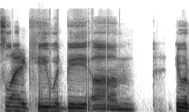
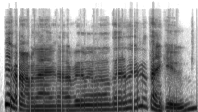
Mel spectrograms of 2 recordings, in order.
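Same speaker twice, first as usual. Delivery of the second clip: mumbled fairground PA announcement; garbled ride operator; 6 semitones higher than usual. Acted. Carnival operator giving riders safety rules, garbled. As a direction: run the words together like a garbled operator. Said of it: "You can't understand a fucking word he says".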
